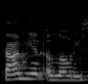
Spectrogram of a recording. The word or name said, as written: Thamien Ohlone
